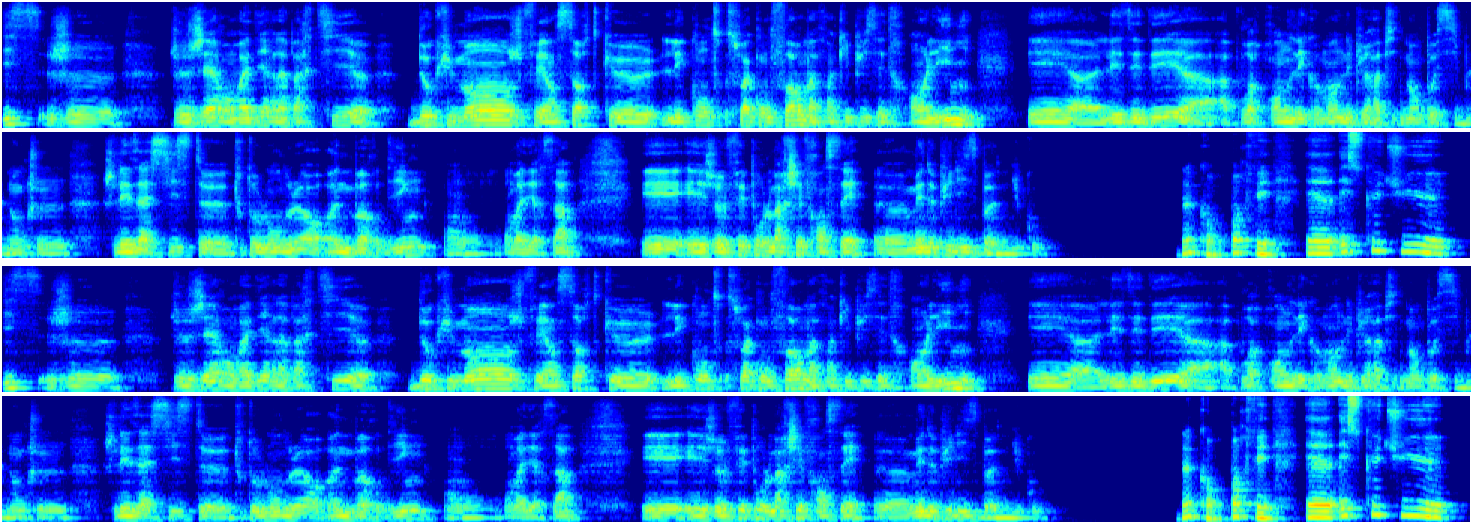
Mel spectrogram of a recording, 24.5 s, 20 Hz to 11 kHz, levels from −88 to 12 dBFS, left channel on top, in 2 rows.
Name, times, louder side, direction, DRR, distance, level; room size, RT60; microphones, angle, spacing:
voice 1, 0.0-20.9, left 1 dB, 40° left, 0.9 m, -32 dB
voice 2, 22.1-24.2, right 4 dB, 35° right, 0.5 m, -27 dB
4.4 x 2.2 x 3.8 m
head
